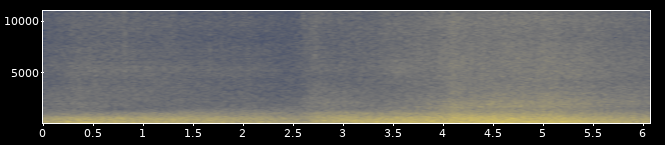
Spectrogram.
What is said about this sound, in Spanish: ¿Vieron cuando uno va, va escuchando, ¿no? Las, las olas que van y que vienen. Escuchen, escuchen, miren.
